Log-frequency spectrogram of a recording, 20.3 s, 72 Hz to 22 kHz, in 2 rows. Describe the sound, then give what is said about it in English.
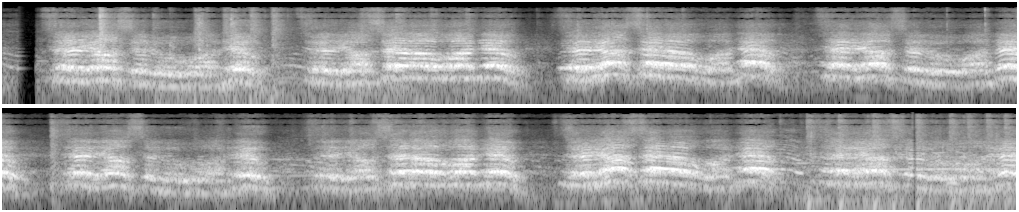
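A large crowd of Arsenal and Wolves football fans leaving the stadium chants '1-0 to the Arsenal' in unison, loud rhythmic phrases repeating with short pauses between them, the massed voices rising and falling steadily for about twenty seconds, recorded on a phone. “When all those Wolves players went back to their dressing room and they were in the shower or the bath or whatever, they were hearing the Arsenal fans and the Wolves fans leaving the stadium. This is what they would have heard.”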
